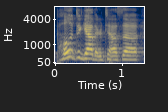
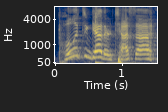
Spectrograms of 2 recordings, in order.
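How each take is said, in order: First: Playful imitation of the stern mother; mock stern mom. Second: Loud, high stern mother scolding; mock-stern mom telling her daughter off. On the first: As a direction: quote the mom as a private joke. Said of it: "We'll look at each other and be like". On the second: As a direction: snap at the kid with a laugh under it. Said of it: "she looks down at her daughter and she goes".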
